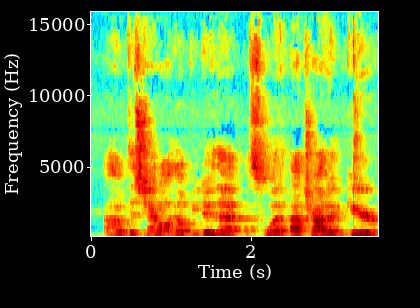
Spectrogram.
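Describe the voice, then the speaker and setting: Speaking with an Alabama accent, a man uses a medium pitch and monotone, flat intonation at a moderate pace, with audible room echo and noticeable background noise. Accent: Southern US (Alabama). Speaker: woodworking YouTuber. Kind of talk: casual tutorial talk.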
